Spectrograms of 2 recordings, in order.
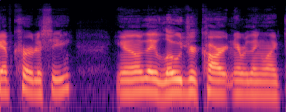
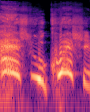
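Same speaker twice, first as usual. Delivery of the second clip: screaming, high and loud; 6 dB louder than usual. Retelling an angry customer at the register: imitating a customer screaming. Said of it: "he fucking started screaming at me".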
